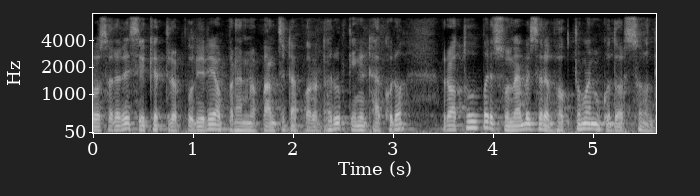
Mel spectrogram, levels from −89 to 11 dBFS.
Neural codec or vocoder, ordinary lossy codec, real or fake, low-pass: codec, 16 kHz, 4 kbps, X-Codec, HuBERT features, trained on general audio; Opus, 64 kbps; fake; 7.2 kHz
